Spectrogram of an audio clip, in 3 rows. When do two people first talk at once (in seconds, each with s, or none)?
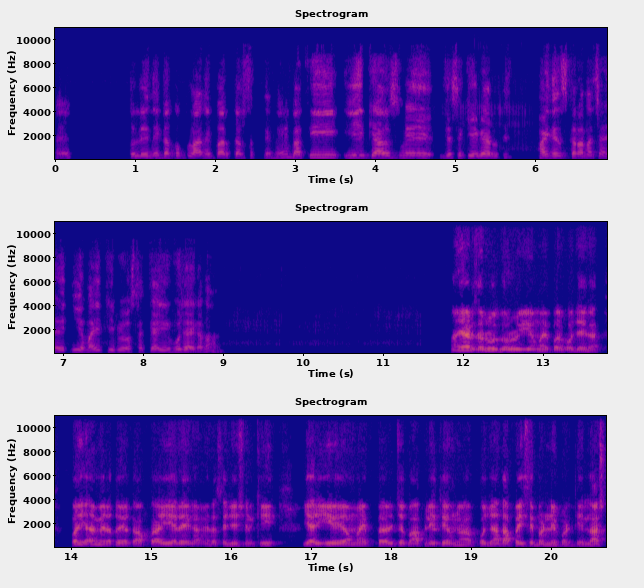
none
